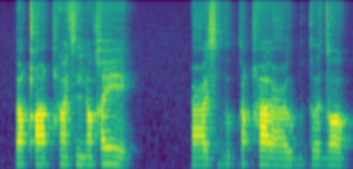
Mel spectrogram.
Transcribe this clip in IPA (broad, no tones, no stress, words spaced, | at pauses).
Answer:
oqʼa qʰũːsʲĩjɔ̃χeː | ʕʊːsʲbu kʷɪqʰʊː ʕuːbɪkʊːdɔ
